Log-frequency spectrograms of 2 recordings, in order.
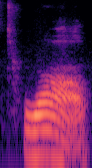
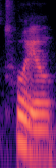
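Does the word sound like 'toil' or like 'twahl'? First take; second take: twahl; toil. First: It is said like twahl, ending in wall. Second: It is said like the word toil. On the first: The speaker calls it right. "like T-wall" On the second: The speaker calls it wrong. "I always thought it was toil"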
